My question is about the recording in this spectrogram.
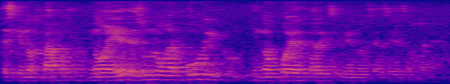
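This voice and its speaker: A man's voice: mid-range voice, fairly even intonation, fast, a little mellow, a little hiss or hum. A man with a Mexican accent teaching a Bible class at church, talking with the congregation and often checking in with "right?" and "yes?". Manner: asks the congregation questions, tags with "¿sí?" and "¿verdad?". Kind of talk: conversational Bible lesson to a congregation. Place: church meeting room. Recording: very echoey room, mic far off.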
